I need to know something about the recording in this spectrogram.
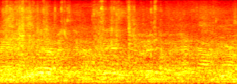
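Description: Several people talking at once: steady crowd chatter.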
